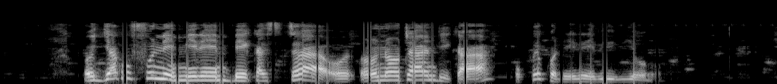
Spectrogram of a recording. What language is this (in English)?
Ganda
